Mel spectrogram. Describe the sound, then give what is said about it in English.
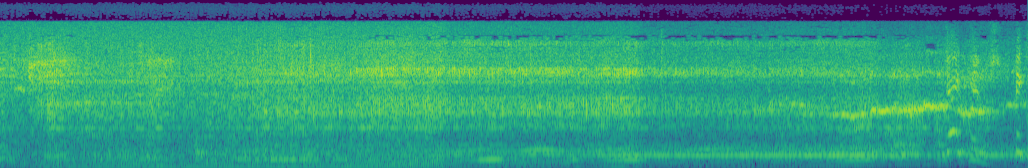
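Car tires screech loudly as a chauffeur-driven car takes a sharp corner on two wheels, a sustained high squeal over a rumbling engine, sweeping in pitch as the car swings around before easing off near the end. “You turn that corner on two wheels.”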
